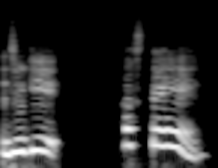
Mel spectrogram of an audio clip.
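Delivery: slow, high attention-getting call. Acted. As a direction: hail a student politely, stretched out. Clerk calls out to passing student.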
